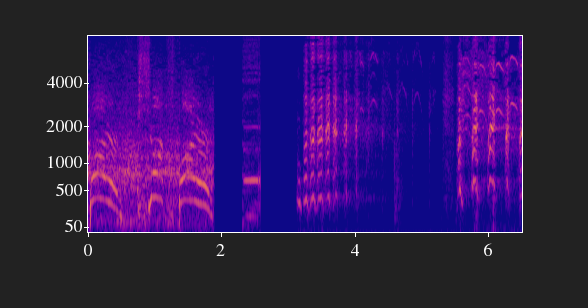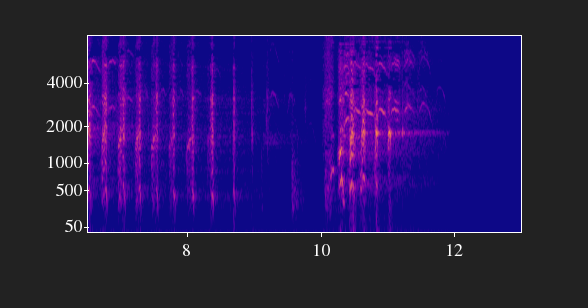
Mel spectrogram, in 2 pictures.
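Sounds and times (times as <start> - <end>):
rhythmic laughter: 3.2 - 12.0.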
